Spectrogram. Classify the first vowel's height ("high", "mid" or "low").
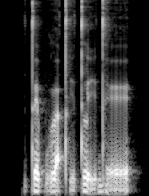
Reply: mid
